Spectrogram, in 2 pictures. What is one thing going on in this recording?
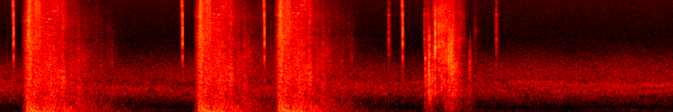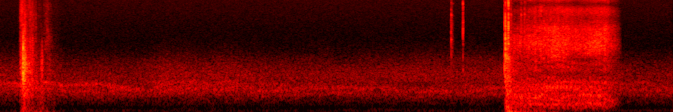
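Short game menu sounds whoosh and click as windows open and close.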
